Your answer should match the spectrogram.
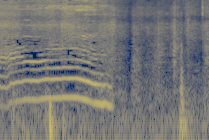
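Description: One drawn-out wordless vocal call from a person, about a second long, its pitch rising a little and then falling away, followed by a soft knock.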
